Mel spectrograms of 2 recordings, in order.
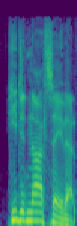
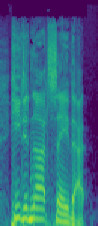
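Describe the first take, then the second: First: He stressed less, level and firm; stress on HE, steadier. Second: HE punched high; stress on HE. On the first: Host repeating his denial, firm and level. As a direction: repeat it flatter, He still leading. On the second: Host scoffing at a witness quote, stress on He. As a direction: hit the word He hard, then fall. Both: Shown as a demonstration.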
